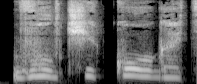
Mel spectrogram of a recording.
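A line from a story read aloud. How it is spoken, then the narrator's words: Breathless exhale. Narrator (Russian): выдохнула Лия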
